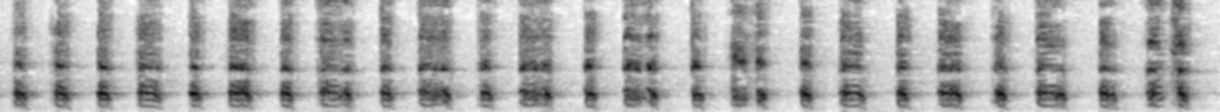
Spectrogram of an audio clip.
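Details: Female chukar partridge call used as a hunting lure: a fast, continuous string of harsh, loud clucking notes repeated about three times per second, rhythmic and unbroken throughout.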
